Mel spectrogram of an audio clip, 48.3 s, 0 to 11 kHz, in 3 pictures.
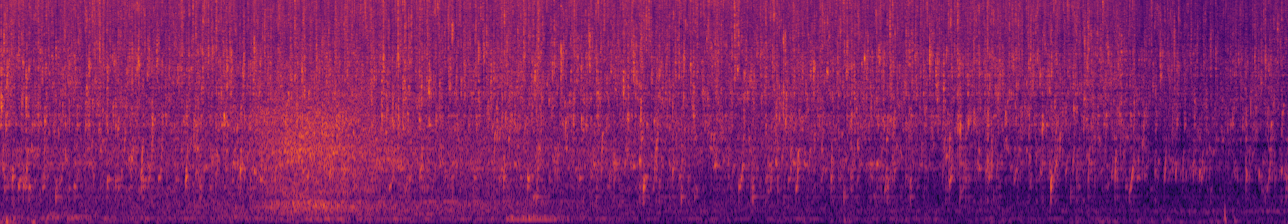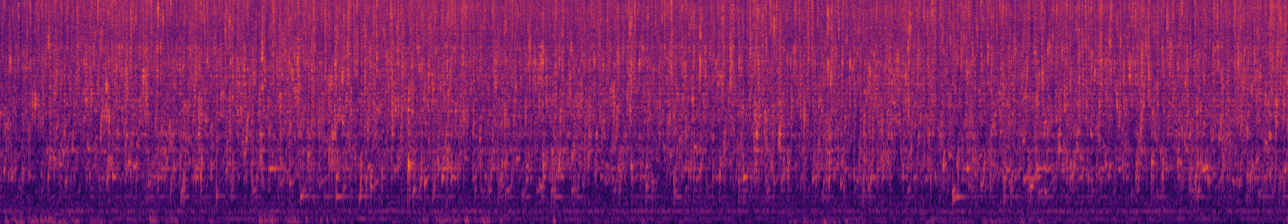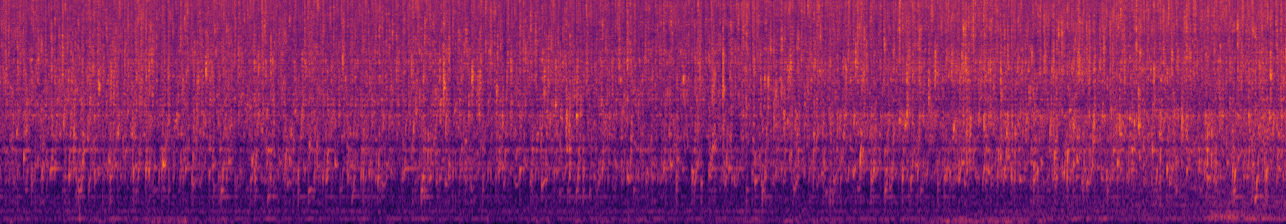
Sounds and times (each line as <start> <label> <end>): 0.0 cars 10.1
0.0 Storm drain 48.2
0.0 rain/water 48.2
43.7 cars 48.2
